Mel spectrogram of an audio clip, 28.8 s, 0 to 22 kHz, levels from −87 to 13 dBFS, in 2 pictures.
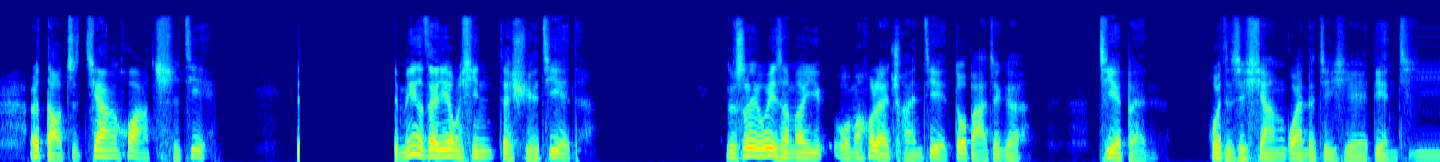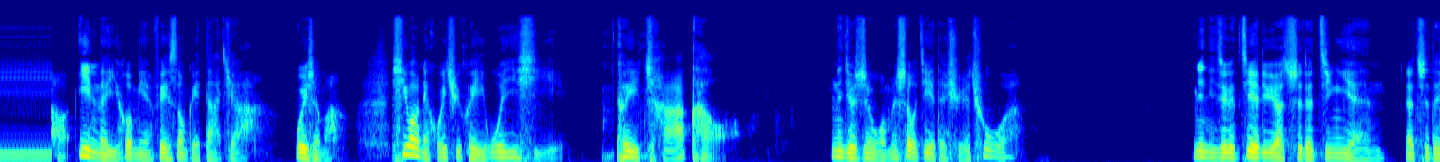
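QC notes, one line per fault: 3.00–3.96 s rebuffering stall: playback starves of data and drops to silence for 0.96 s, then resumes exactly where it stopped, adding time without losing anything.
14.24–14.92 s system hang loop: the output keeps cycling a frozen 40 ms buffer, repeating it 17 times at 25 Hz and dropping roughly 0.7 s.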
